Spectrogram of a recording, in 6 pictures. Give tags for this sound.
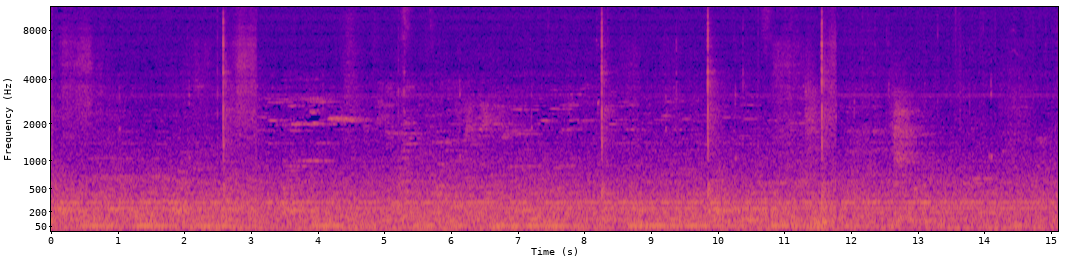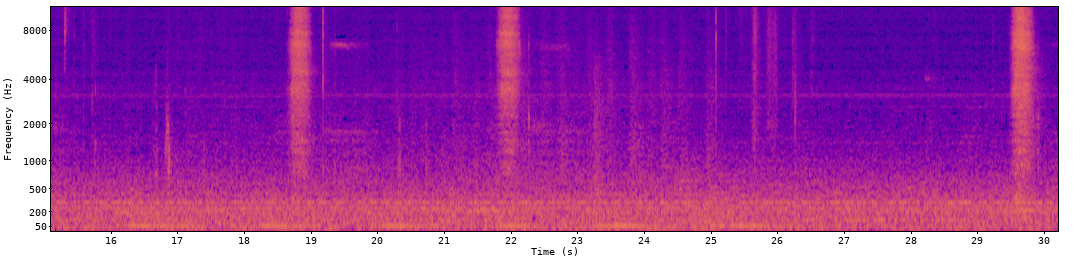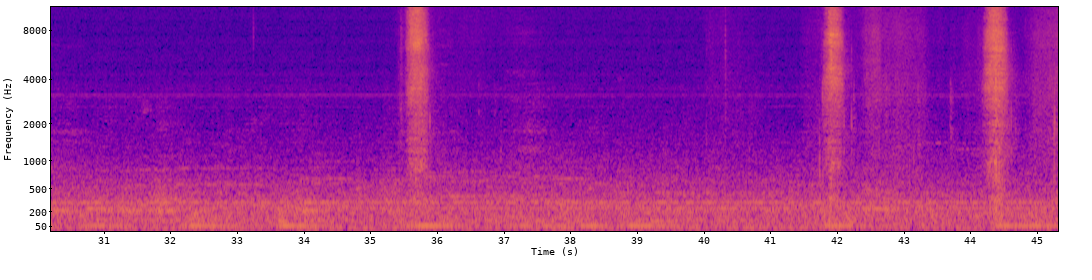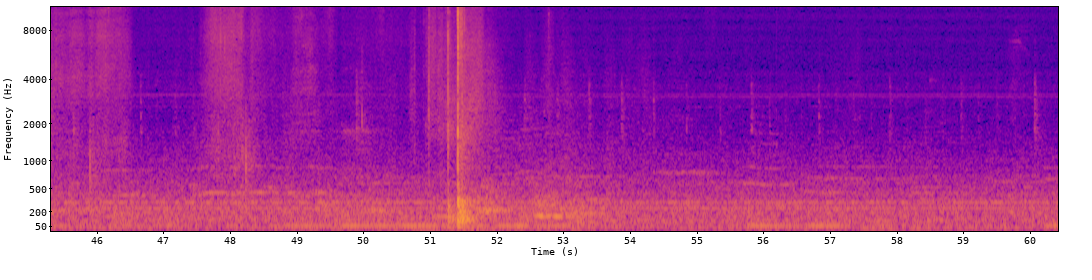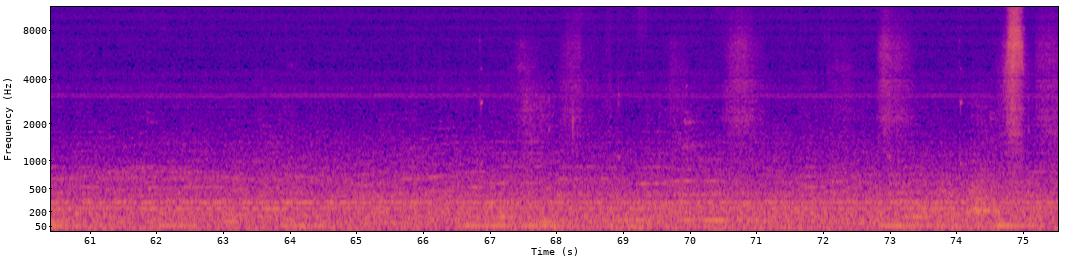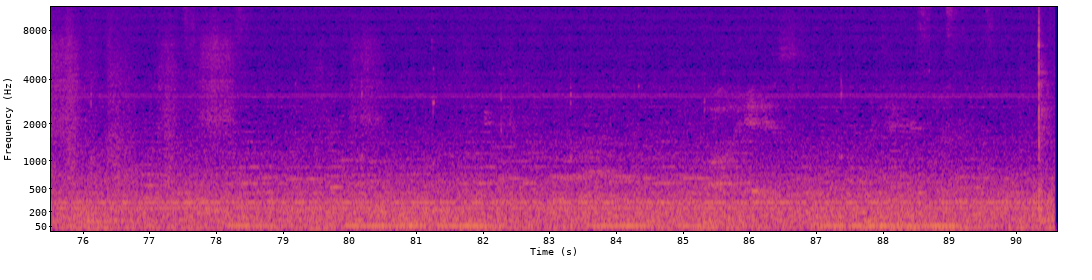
bad
sound
Scrathch
Microphone

